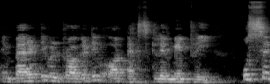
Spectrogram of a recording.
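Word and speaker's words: interrogative: ये जो आपके सामने नंबर 3 पे लिखा हुआ है इंट्रोगेटिव, इसको स्टूडेंट्स यूजुअली बोलते हैं इंटेरोगेटिव। ठीक है, तो ये आपने गलती नहीं करनी, ये इंट्रोगेटिव होता है। प्रोनाउंसिएशन इसकी आप लोग ठीक बोलिएगा आइंदा से।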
